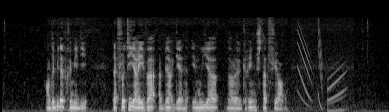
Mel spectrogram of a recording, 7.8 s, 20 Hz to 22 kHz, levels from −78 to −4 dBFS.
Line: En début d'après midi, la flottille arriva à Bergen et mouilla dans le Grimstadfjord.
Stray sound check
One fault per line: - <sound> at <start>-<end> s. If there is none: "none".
- chirp at 5.9-7.0 s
